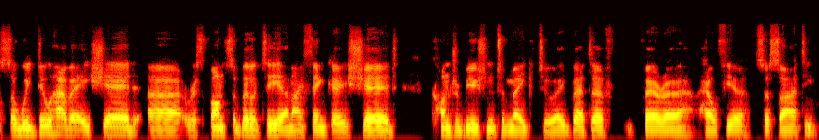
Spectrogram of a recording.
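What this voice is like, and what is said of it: Welsh accent. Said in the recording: “not a Welsh accent for a change”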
